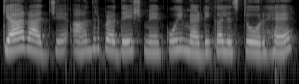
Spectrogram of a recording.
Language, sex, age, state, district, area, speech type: Hindi, female, 30-45, Rajasthan, Jaipur, urban, read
